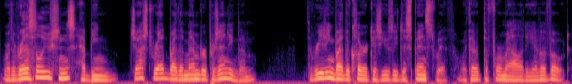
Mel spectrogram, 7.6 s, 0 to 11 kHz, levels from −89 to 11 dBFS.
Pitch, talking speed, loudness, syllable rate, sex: 130 Hz, 210 wpm, -17 LUFS, 6.5 syllables/s, male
